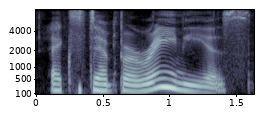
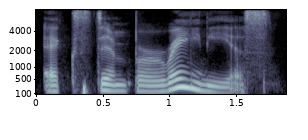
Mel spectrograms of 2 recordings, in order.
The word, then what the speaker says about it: extemporaneous: because of the question it's spelled with an X so why did I put a k here because the letter X doesn't have its sound of its own it's really a KS like box or it can be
